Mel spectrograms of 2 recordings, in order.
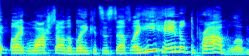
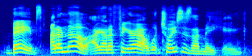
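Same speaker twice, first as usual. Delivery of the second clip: ordinary delivery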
